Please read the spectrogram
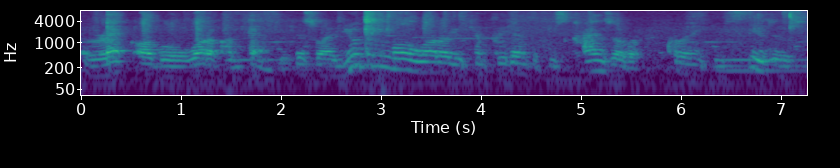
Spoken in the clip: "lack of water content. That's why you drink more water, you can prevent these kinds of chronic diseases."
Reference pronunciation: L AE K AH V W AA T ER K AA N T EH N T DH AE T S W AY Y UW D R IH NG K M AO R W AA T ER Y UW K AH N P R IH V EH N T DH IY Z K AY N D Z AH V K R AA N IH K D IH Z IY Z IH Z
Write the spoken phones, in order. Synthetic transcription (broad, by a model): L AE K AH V W AA T ER K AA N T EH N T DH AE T S W AY Y UW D IH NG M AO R W AA T ER Y UW K AH N P R IH V EH N T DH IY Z K AY N D Z AH V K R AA IH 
